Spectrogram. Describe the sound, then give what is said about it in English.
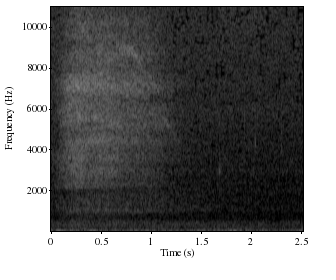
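A single deep breath drawn in through the nose during a relaxation exercise, an airy hiss lasting about a second before trailing off into quiet, fairly soft, with no talking. “We're going to breathe in through the nose and hold it for a few seconds.”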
